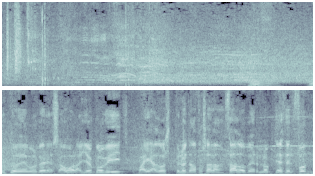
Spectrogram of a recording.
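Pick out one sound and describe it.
A crowd cheers and applauds in a large stadium.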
